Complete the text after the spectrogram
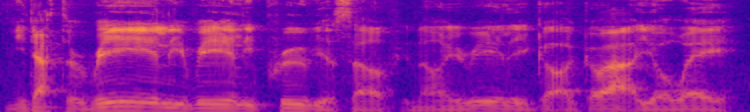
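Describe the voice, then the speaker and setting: A man's voice: deep voice, fairly even intonation, fast, slight background noise. A man role-playing a gang boss in a streamed game, talking bluntly and with authority. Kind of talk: improvised in-character role-play chat. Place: indoor streaming room.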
